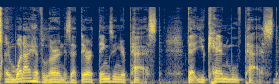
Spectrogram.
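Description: In an ordinary speaking voice, a man talks with a fairly low pitch, fairly even intonation and a fairly quick pace. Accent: American. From US Northeast (Brooklyn, New York). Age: 30s. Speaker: life coach. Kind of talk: prepared talk.

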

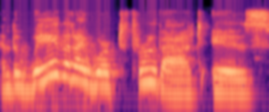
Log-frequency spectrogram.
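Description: The delivery is very slow. This woman's voice has a somewhat breathy quality. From Trinidad. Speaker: nonprofit founder. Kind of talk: casual discussion.

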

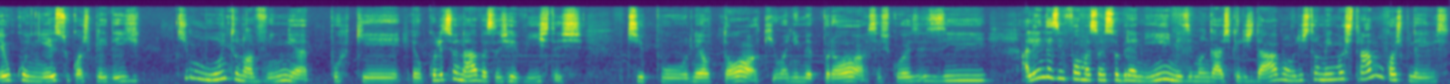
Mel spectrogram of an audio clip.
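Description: A woman speaks at a fairly high pitch with lively intonation. Her pace is fairly slow. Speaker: cosplayer. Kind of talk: podcast interview.

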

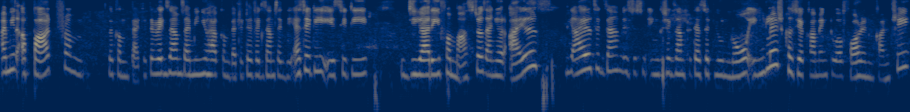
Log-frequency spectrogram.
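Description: A woman's high voice with ordinary pitch variation and hardly any pauses, dry and close with no echo, over noticeable background noise. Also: moderate pace. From India. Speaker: podcast host and college student. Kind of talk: casual chat.

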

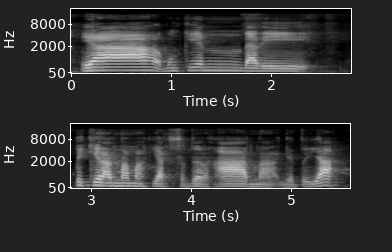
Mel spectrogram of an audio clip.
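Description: On a very clean recording with a silent background, a woman with a fairly low pitch and a bright, sharp tone speaks at a very slow pace with ordinary pitch variation. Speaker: primary school teacher. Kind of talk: casual interview. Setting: at home.

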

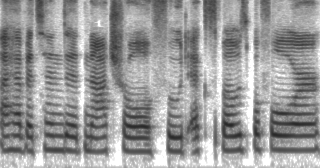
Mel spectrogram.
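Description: This woman speaks at a very slow pace. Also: quiet background. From Iran. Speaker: dietitian and exam tutor. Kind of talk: casual interview chat.

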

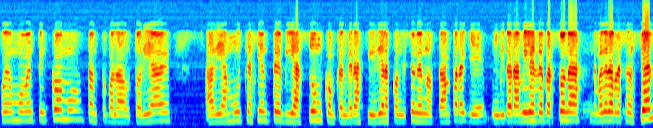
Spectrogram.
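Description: Speaking very fast with a Chilean accent, a man keeps his high voice at fairly even intonation. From southern Chile (Temuco). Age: 30s. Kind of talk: remote interview. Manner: halting.

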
